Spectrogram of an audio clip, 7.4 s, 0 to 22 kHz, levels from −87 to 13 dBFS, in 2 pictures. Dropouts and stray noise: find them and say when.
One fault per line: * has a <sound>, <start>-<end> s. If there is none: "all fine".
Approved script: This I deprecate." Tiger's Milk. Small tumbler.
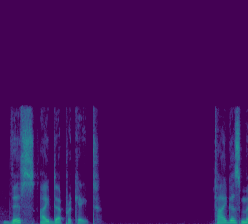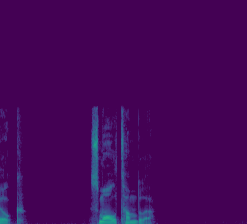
all fine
